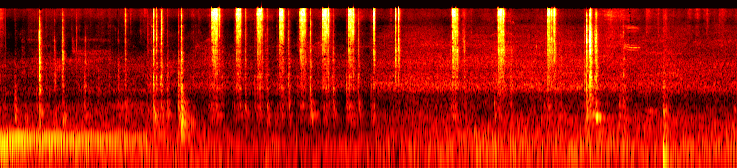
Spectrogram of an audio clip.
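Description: Socket ratchet clicking in uneven runs of strokes as a nut and bolt are tightened on a rubber exhaust hanger, with a wrench holding the other side. A low rumble fades out over the first three seconds.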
